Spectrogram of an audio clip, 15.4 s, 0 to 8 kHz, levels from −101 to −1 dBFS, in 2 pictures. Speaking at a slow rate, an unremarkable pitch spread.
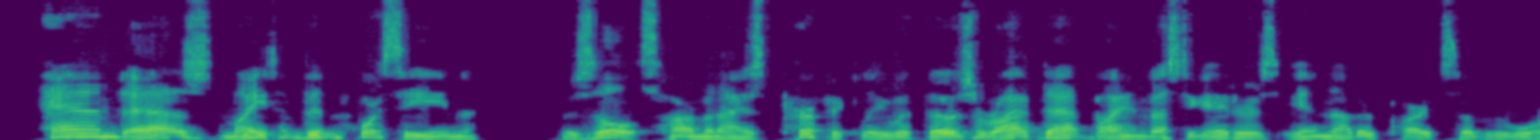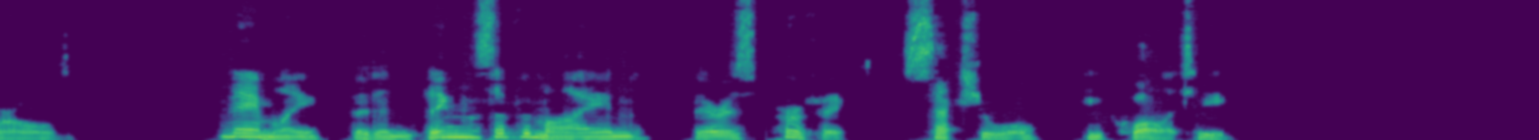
No: slow, 130 wpm; wide, 6.6 semitones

